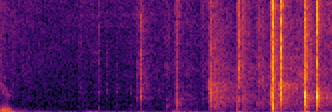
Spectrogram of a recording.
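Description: Audience applause beginning: a few scattered hand claps about a second in, becoming more frequent toward the end.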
